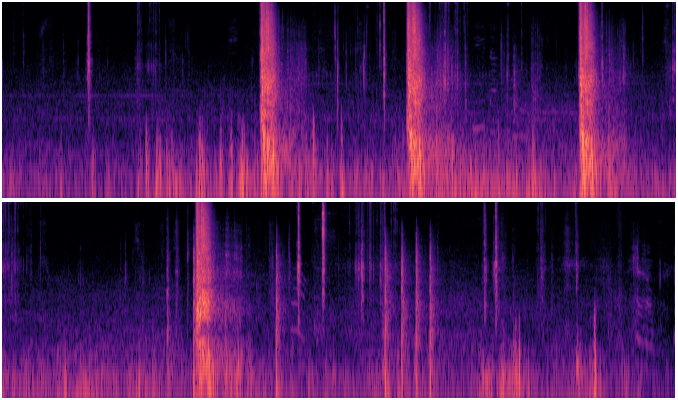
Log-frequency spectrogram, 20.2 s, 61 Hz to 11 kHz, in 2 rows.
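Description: Molot Vepr rifle in 7.62x54R fired four times as single shots. The first three come about two to two and a half seconds apart and the fourth after a longer pause. Each loud report trails off briefly.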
